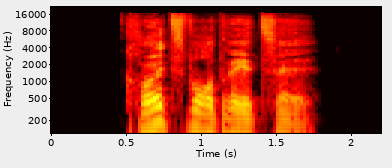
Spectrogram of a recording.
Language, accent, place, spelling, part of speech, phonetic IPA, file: German, Germany, Berlin, Kreuzworträtsel, noun, [ˈkʁɔɪ̯t͡svɔʁtˌʁɛːt͡sl̩], De-Kreuzworträtsel.ogg
- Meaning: crossword puzzle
